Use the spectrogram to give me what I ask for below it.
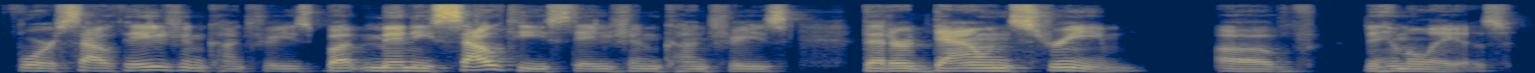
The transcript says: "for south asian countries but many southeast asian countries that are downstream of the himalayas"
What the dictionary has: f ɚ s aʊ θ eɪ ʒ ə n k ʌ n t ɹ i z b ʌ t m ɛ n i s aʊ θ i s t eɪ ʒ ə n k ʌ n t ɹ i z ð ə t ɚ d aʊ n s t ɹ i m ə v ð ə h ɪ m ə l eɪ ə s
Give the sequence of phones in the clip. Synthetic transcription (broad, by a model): f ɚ s aʊ θ eɪ ʒ ə n k ʌ n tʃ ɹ i z b ʌ t m ɛ n i s aʊ θ i s t eɪ ʒ ə n k ʌ n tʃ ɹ i z ð ə t ɚ d aʊ n s t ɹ i m ə v ð ə h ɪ m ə l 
